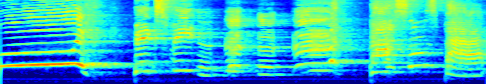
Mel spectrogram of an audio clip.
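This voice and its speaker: A put-on character voice, squeaky and at an extremely high pitch, moves at a very slow pace with clear echo. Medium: stage play. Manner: folksy, eager.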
